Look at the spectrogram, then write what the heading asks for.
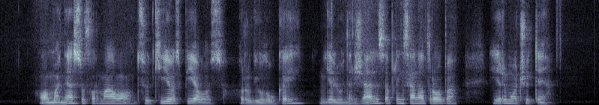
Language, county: Lithuanian, Kaunas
